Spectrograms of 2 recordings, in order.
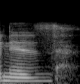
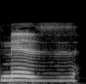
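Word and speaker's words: Ms.: the second one is Miz with an it kind of has a z sound Z and this F the third one is Miss okay I see thank you so it's Miz and miss so it's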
